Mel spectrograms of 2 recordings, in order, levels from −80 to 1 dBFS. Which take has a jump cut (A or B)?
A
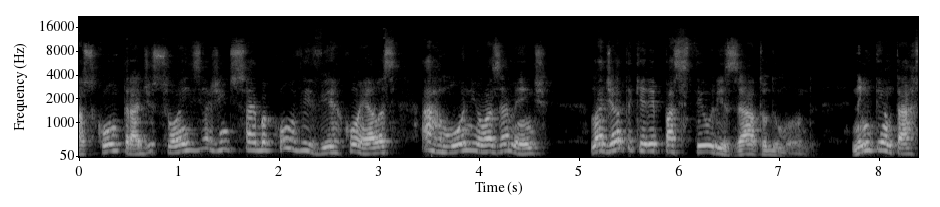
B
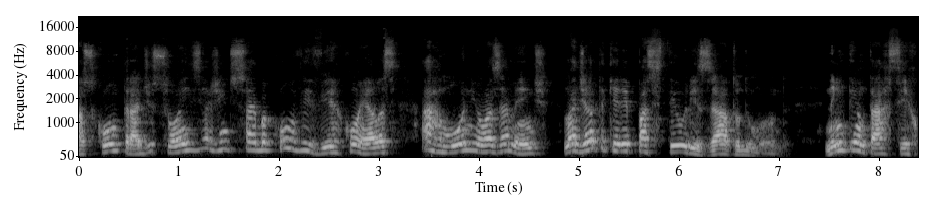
B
